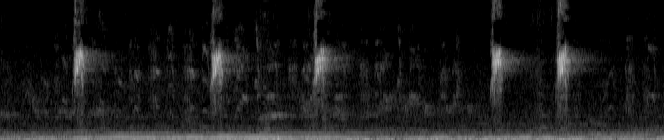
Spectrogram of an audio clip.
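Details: Olive-backed sunbird song meant to make other sunbirds answer. Five sharp, very high chirps come at uneven intervals over a wavering low droning hum.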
